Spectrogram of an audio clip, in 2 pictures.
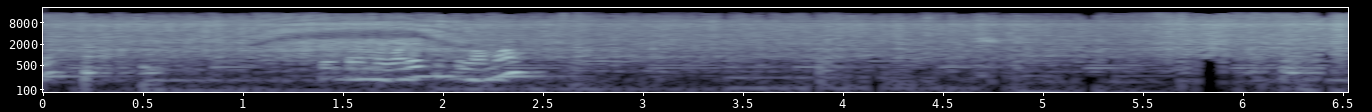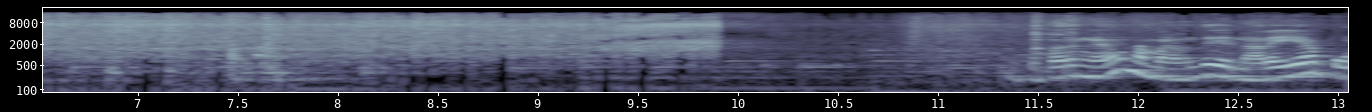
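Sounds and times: leaves sizzling in hot oil: 0.0s - 13.0s.

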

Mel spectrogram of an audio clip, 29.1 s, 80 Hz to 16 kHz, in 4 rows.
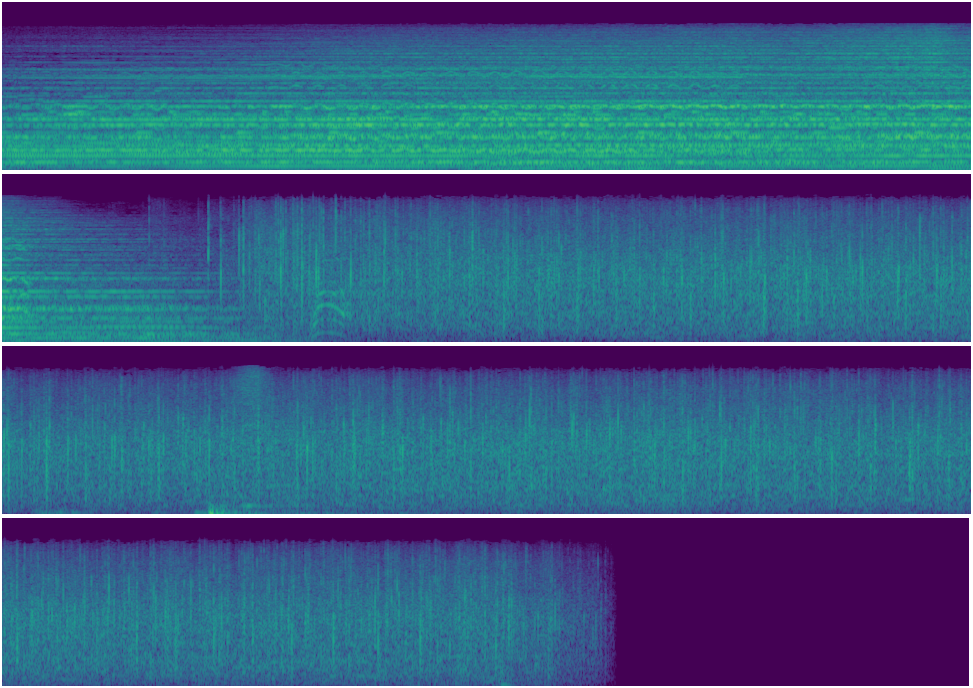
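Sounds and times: audience applauding: 8.4s - 26.4s.

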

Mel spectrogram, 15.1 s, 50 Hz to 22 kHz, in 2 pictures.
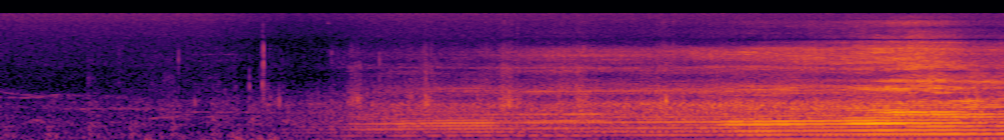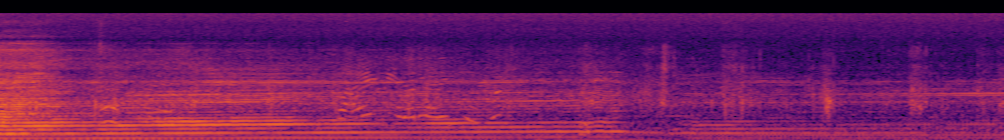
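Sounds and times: vehicle engine passing: 1.1s - 15.0s.

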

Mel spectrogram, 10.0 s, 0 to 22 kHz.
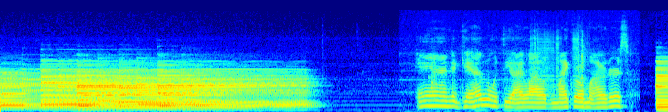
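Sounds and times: piano notes ringing out: 0.0s - 4.8s.

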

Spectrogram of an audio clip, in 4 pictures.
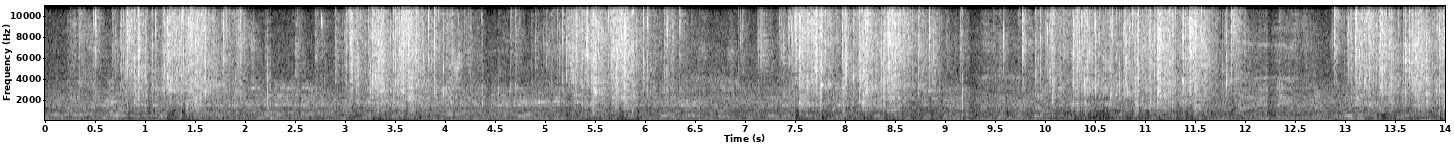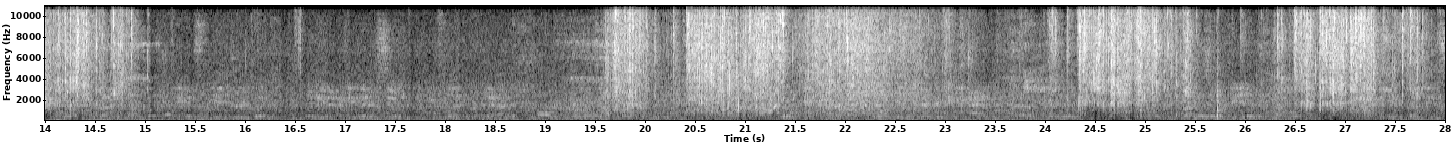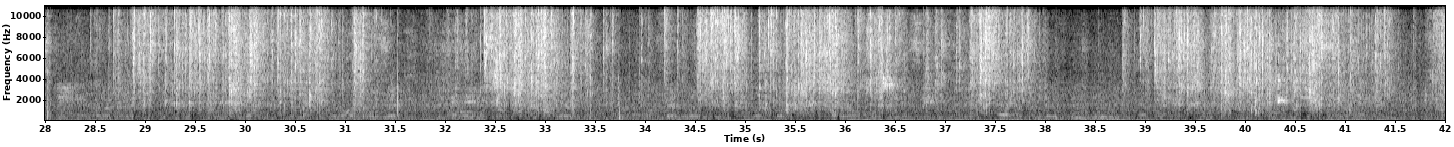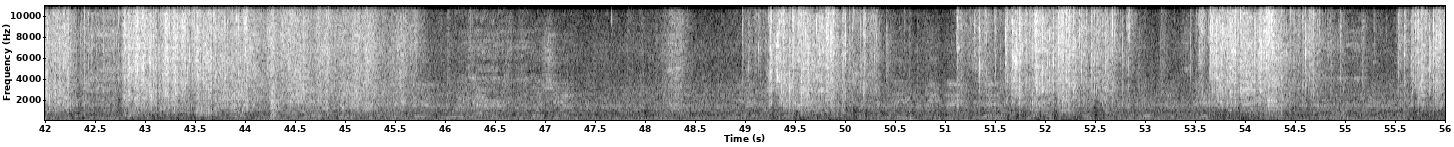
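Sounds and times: steady low hum: 0.0s - 56.0s
foil wrappers crinkling and tearing: 0.2s - 15.0s, 19.5s - 38.1s, 38.7s - 45.9s, 48.9s - 56.0s.

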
